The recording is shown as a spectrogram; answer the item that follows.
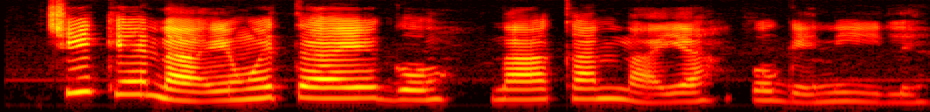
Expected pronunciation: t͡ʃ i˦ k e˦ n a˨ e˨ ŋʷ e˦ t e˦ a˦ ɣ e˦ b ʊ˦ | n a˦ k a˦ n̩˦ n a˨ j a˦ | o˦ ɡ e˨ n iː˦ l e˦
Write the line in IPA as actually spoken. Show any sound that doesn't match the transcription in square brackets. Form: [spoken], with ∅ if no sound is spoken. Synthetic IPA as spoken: t͡ʃ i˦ k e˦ n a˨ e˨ ŋʷ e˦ t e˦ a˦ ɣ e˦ [ɡ] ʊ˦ | n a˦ k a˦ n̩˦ n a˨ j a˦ | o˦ ɡ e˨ n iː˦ l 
